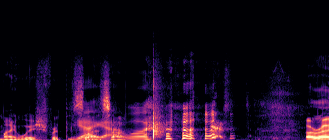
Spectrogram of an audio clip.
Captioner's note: laughs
